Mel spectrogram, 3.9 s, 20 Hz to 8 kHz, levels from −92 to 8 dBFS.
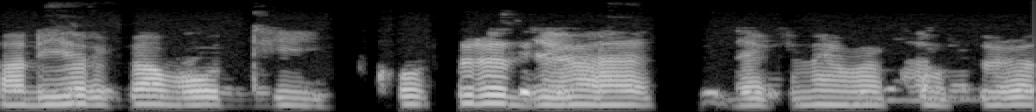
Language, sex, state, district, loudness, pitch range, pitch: Hindi, male, Bihar, Araria, -18 LUFS, 150-165 Hz, 150 Hz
